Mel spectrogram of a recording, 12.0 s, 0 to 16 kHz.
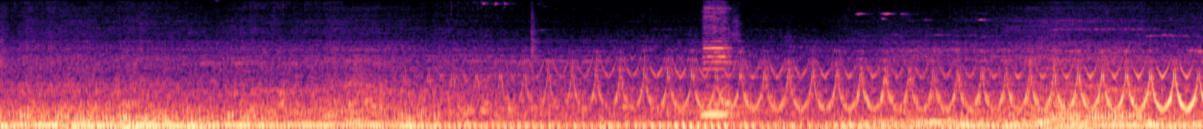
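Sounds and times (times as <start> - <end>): vehicle engines rumbling: 0.0 - 12.0
ambulance siren yelping: 3.8 - 12.0.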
